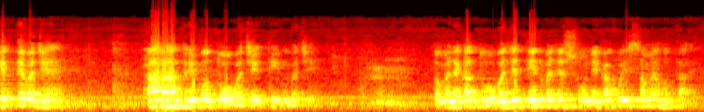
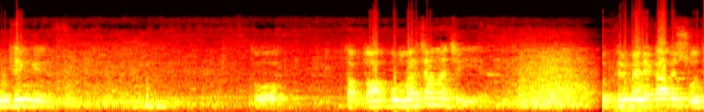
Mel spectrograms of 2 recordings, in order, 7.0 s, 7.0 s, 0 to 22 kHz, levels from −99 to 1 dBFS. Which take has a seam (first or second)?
second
